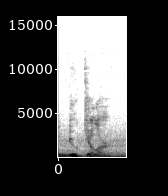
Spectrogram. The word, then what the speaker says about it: nuclear: about nuclear energy is grown adults that can't pronounce the word right and say nuclear almost i mean come on it's nuclear even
